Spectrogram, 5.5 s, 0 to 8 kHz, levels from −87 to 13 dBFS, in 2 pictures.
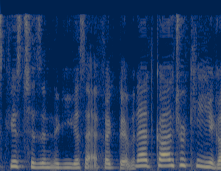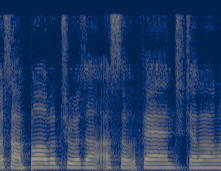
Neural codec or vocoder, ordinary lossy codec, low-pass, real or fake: codec, 16 kHz, 1.1 kbps, Voila-Tokenizer; none; none; fake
